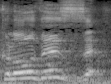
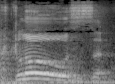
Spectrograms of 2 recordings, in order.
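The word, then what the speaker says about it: clothes: بص بقى الكلمة دي، كلمة ملابس THE دي مش هنطقها خالص والاس هنطقها زي، يبقى اسمها كلوز. الملابس اسمها ايه؟ كلوز. لو حد قال لك كلوزز قول له لا اسمها كلوز.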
